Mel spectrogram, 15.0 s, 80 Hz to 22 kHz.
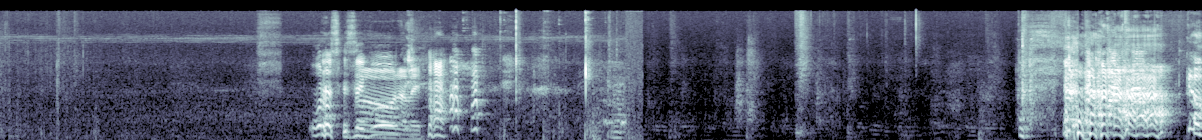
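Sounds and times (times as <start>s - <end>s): man yelling: 3.9s - 5.3s, 14.5s - 15.0s.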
